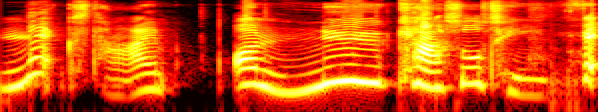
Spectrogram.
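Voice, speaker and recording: A woman with a British accent speaks with very wide pitch swings in a dry, close recording with no echo. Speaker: gaming YouTuber. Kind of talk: gameplay commentary. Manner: casual, rambling.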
